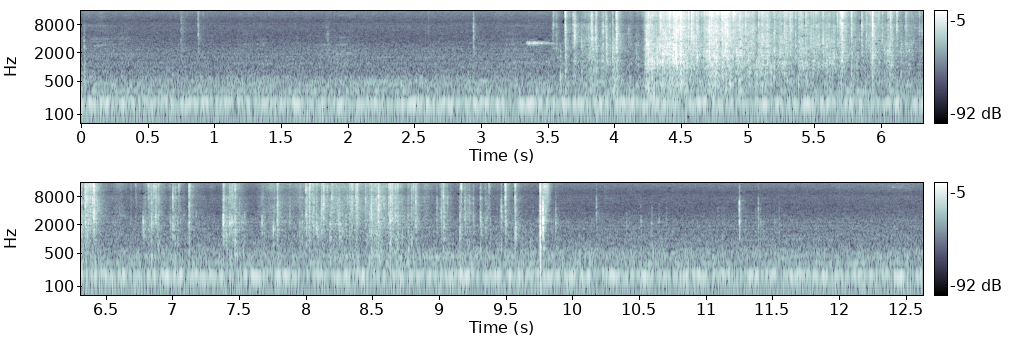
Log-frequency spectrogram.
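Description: Plastic package of turkey pepperoni crinkling and crackling as it is handled, a dense flurry about four seconds in, then scattered clicks and a sharp tap near ten seconds. A steady low hum runs underneath.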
